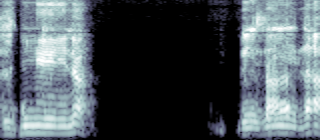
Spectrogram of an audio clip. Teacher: بزینہ تا مربوطہ جو ہے وہ ہا سے بدل جاتا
